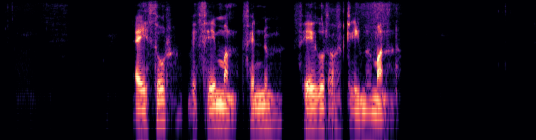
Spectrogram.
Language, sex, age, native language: Icelandic, male, 40-49, Icelandic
